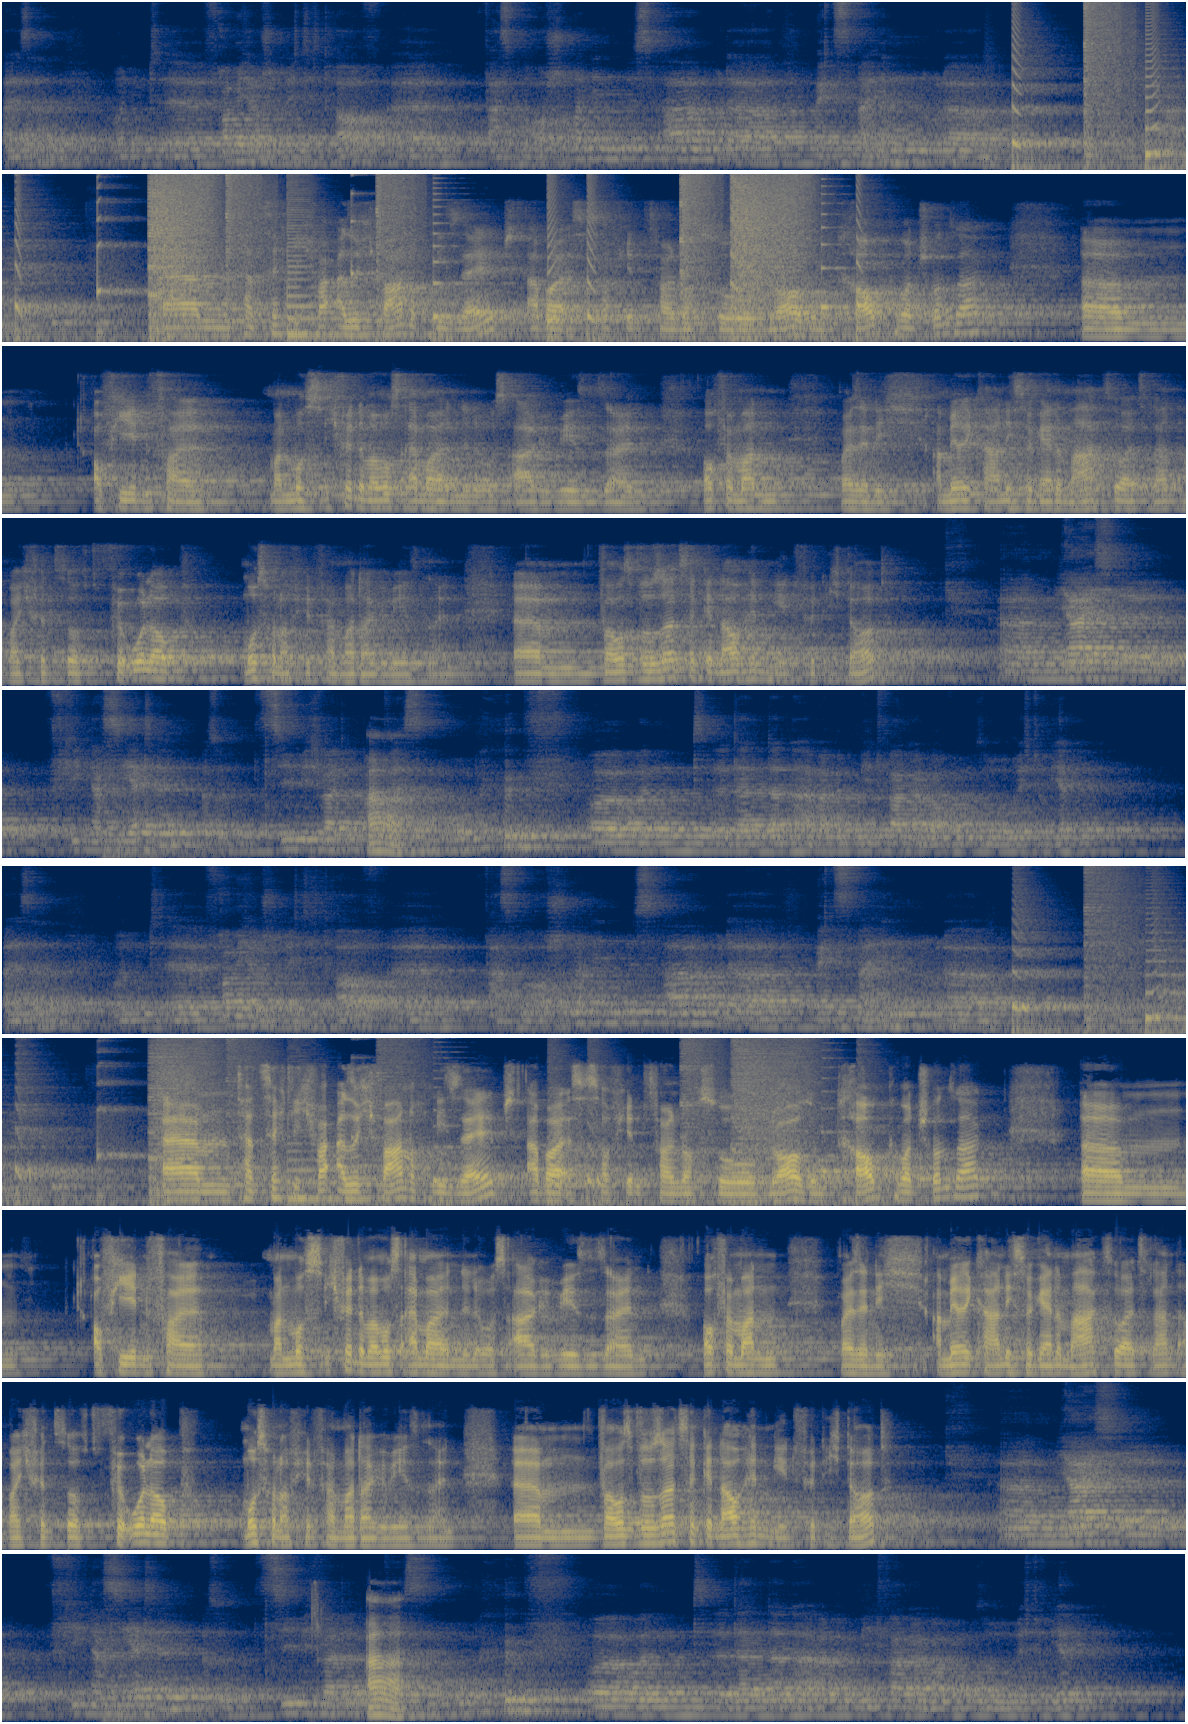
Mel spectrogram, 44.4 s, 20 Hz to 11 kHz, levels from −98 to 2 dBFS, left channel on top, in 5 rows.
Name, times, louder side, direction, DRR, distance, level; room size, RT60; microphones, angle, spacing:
voice 1, 0.0-7.5 8.3-9.7 33.7-35.4 35.7-43.5, equal, 10° left, -5 dB, 2.4 m, -41 dB
sound 1, 7.4-7.8 8.1-9.2 9.6-9.7 10.0-12.3 13.0-13.5 14.0-15.4, left 5 dB, 50° left, 0.7 m, -33 dB
voice 2, 10.1-17.9 18.4-19.3 19.7-28.1 28.4-33.3 38.2-38.5, right 6 dB, 50° right, 13 dB, 0.4 m, -28 dB
16.5 x 5.6 x 4.4 m, 2.7 s
head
